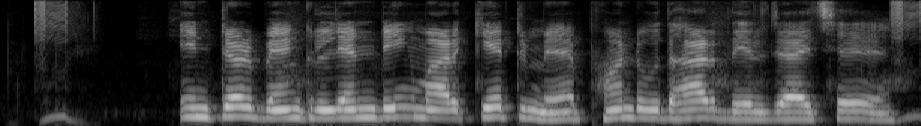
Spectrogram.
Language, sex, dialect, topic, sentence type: Maithili, male, Bajjika, banking, statement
